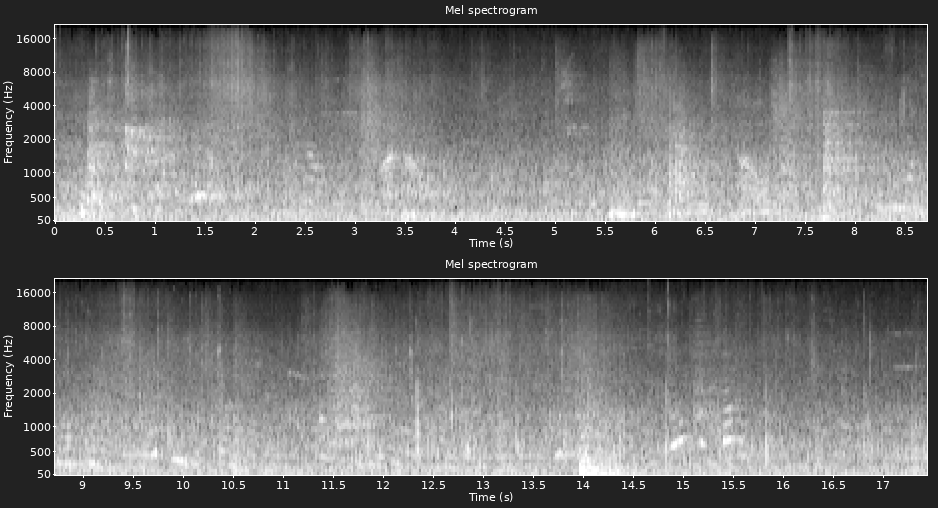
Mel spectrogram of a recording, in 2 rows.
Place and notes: Place de l'Hôtel de ville, Aix-en-Provence - market setup
the flower market is beeing set up
(PCM D50)
Aix-en-Provence, France, 9 January 2014, 08:30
